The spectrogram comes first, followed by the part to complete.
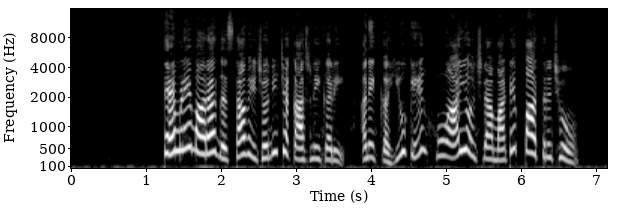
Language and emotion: Gujarati, happy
